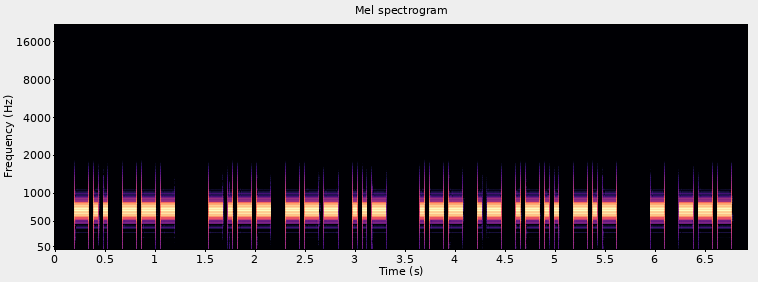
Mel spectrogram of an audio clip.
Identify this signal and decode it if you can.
Morse code, heard as a keyed tone, about 25 wpm, 700 Hz. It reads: DO YOU WALK TO
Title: Sentences from Top 1400 Words 25wpm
